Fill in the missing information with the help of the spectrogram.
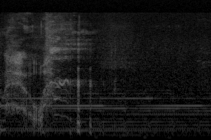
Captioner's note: laughs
